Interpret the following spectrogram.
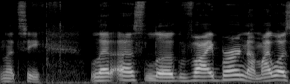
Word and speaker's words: viburnum: by what oh my goodness how does it pronounce again i can't ever get it said right let's see let us look viburnum i was saying it right so see eastern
